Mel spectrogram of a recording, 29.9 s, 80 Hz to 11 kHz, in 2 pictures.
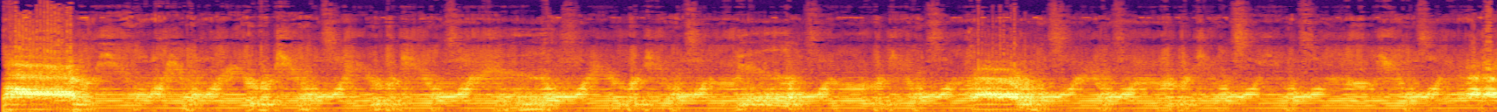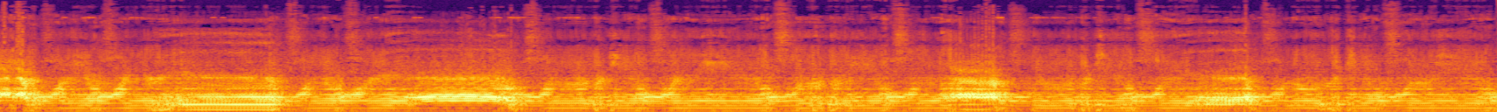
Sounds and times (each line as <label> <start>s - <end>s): didgeridoo playing the note A 0.0s - 29.9s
